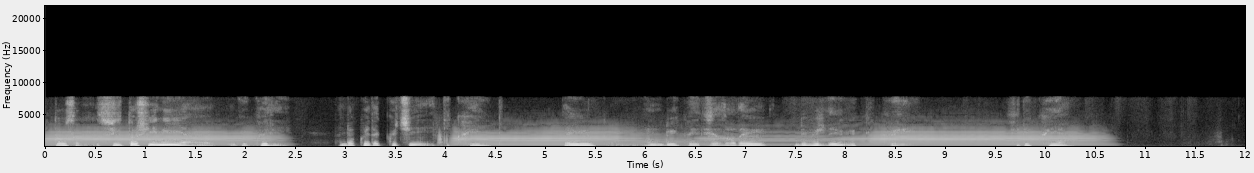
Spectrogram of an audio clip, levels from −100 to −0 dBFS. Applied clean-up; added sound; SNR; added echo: none; Trumpet; 5 dB; none.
